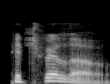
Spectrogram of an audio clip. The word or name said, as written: petrillo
